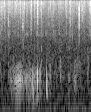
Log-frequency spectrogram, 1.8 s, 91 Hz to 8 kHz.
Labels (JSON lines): {"label": "biophony, growl", "recorder": "SoundTrap 600 or HydroMoth"}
